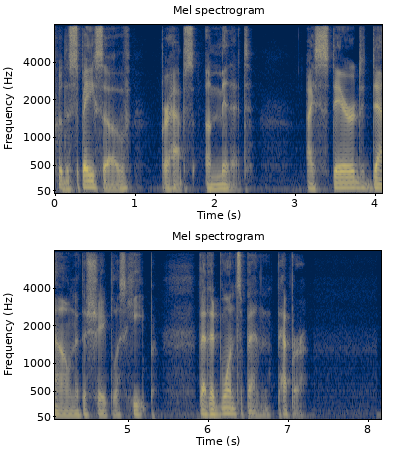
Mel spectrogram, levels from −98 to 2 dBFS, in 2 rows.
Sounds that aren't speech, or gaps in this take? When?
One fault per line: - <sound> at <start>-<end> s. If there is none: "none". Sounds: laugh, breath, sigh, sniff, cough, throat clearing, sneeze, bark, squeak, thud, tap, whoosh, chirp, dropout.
none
